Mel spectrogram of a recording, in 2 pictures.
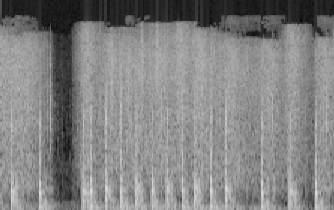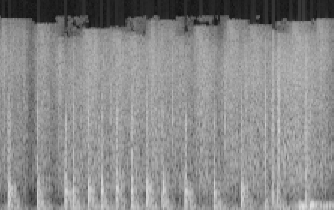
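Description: Hands and feet knock steadily on wooden ladder rungs while climbing.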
